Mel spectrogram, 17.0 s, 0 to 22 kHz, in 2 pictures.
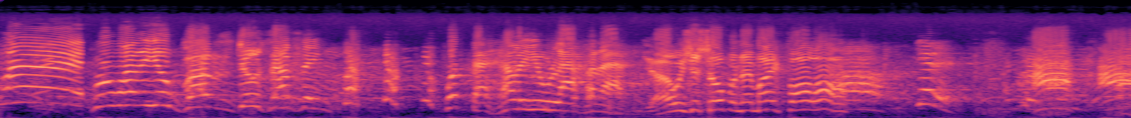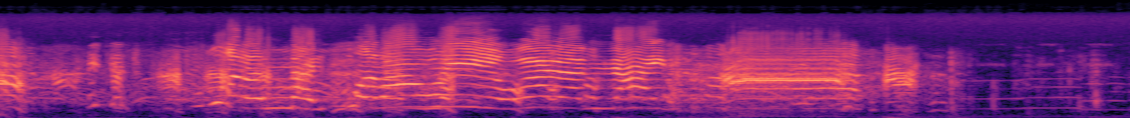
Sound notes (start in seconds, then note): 7.6 hard laughter; 13.2 hard laughter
